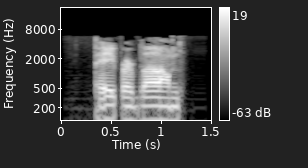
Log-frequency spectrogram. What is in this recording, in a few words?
"paper-bound", English; adjectives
